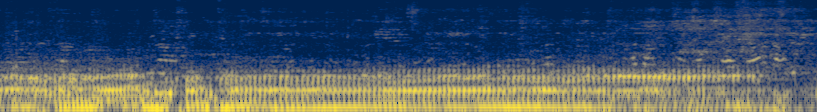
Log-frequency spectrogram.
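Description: A small engine running steadily close by, holding one even pitch, then fading out about seven and a half seconds in.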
